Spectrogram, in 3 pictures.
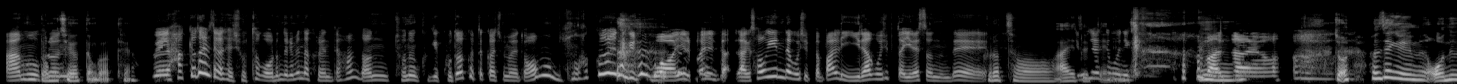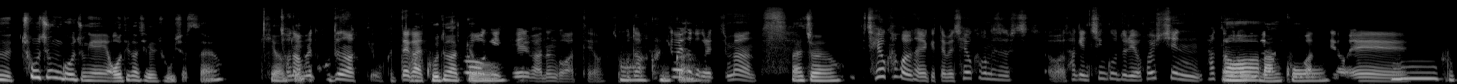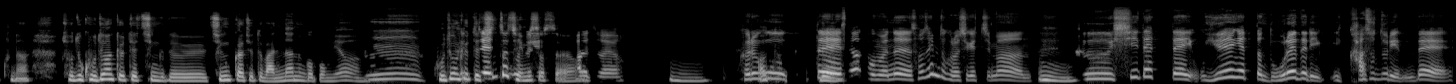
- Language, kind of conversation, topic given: Korean, unstructured, 어린 시절 가장 기억에 남는 순간은 무엇인가요?
- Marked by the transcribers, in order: other background noise; laugh; laughing while speaking: "보니까 맞아요"; lip smack; teeth sucking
